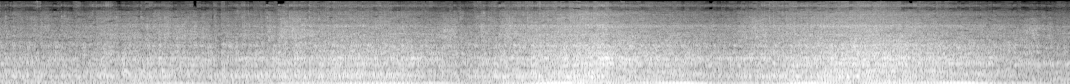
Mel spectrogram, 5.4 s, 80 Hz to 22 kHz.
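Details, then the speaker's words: VW T25 camper van with TDI diesel, just started after the gearbox was refitted, idles steadily and is blipped three times, rising and falling smoothly; earlier knocking gone, only usual rattle and belt noise; normal idle and revving. "there's no major noises apart from what I've used to"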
